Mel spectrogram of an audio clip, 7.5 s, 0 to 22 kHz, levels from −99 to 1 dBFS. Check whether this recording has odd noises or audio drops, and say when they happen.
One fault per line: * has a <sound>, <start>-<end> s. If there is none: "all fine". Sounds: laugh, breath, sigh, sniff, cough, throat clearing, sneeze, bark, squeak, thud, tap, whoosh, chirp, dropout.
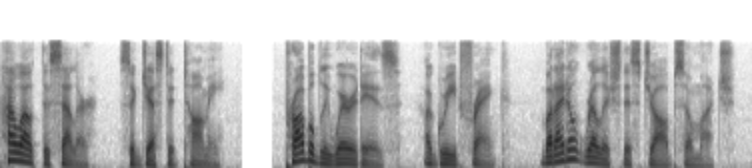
all fine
